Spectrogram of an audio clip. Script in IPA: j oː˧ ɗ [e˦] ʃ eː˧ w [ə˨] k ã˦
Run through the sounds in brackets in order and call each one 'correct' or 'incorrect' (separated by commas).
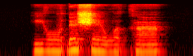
correct, incorrect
